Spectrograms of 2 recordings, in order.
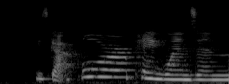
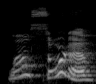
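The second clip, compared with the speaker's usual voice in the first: higher, louder storybook call; lively raised-voice answer; animated cry; 6 semitones higher, 8 dB louder than usual. A narrator's reading. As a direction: call it out for all the cats. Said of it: "cried the cats".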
